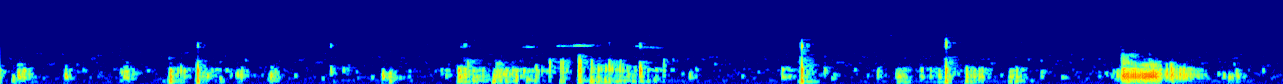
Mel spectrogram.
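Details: Loud stomach growls and gurgles: frequent low gurgles, bubbling clicks and longer rumbling growls from the abdomen; ordinary active bowel sounds (borborygmi).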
